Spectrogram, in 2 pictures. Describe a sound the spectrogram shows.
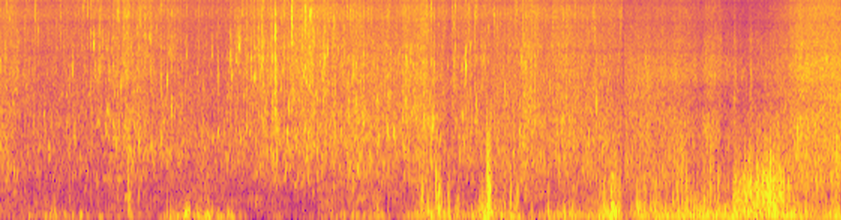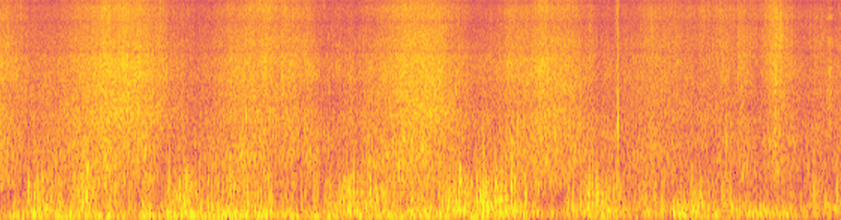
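Waves splash against a moving boat's hull.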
